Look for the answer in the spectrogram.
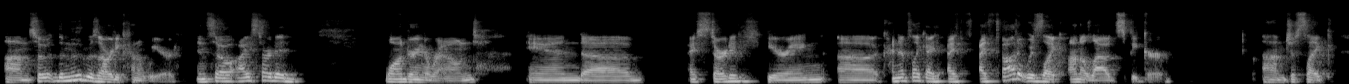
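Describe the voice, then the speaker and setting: This is a chatty man in his late twenties with a fairly low voice. He talks casually in an interview, filling his sentences with ums and jumping suddenly up in pitch when something excites him. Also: unhurried. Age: late 20s. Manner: chatty, with frequent ums and lively upward pitch jumps. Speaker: ghost tour guide.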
